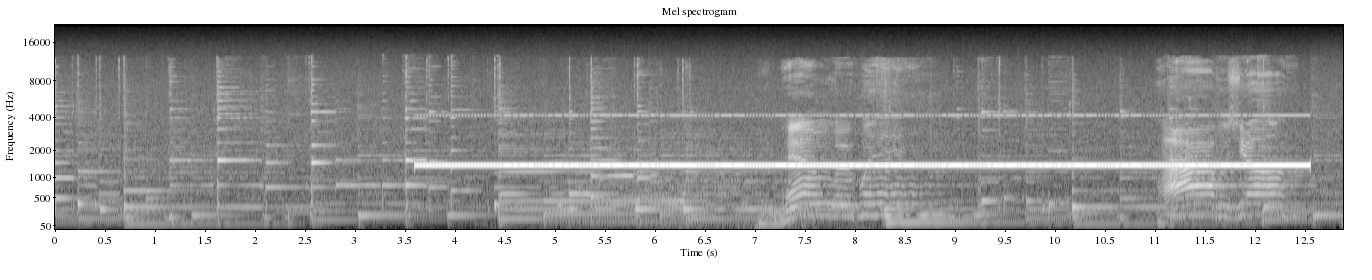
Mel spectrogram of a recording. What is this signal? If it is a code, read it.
PSK31 (31.25 baud), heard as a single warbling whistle, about 1390 Hz.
